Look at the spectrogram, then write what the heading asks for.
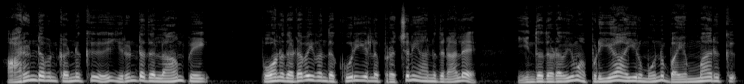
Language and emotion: Tamil, fearful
